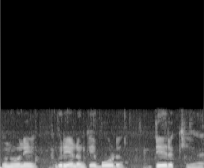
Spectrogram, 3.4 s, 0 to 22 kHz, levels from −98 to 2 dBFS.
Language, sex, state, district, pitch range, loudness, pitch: Hindi, male, Haryana, Jhajjar, 125-145 Hz, -14 LUFS, 135 Hz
